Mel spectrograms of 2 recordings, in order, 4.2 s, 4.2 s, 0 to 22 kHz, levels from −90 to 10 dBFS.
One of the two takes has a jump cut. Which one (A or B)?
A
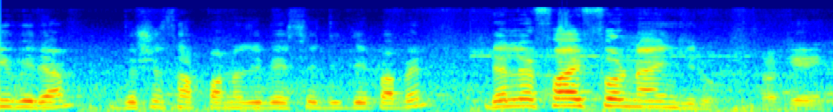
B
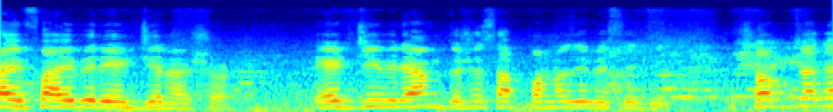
A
